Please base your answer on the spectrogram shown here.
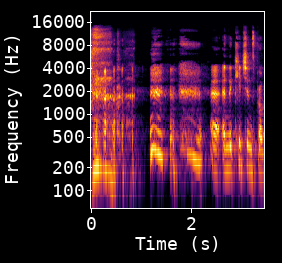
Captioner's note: laughing together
